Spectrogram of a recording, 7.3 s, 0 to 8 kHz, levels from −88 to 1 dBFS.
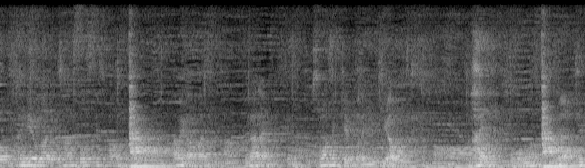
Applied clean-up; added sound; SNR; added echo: none; Drum; 3 dB; reverberation time 1.0 s.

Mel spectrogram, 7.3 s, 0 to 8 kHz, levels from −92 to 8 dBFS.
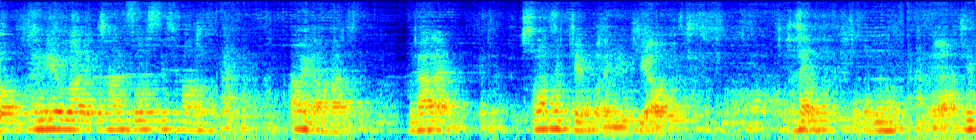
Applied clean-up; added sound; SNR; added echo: neural separator model SepFormer DNS4.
